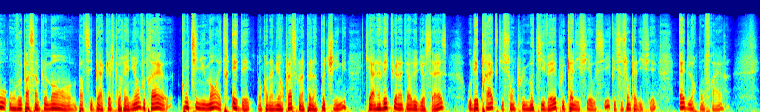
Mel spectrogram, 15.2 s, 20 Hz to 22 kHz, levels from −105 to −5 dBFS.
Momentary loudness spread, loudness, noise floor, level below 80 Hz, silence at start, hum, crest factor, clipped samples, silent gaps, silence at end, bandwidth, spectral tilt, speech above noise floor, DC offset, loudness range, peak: 11 LU; -17 LUFS; -43 dBFS; -26 dBFS; 0 s; none; 16 dB; under 0.1%; none; 0.15 s; 14 kHz; -6.5 dB/octave; 28 dB; under 0.1%; 3 LU; 0 dBFS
